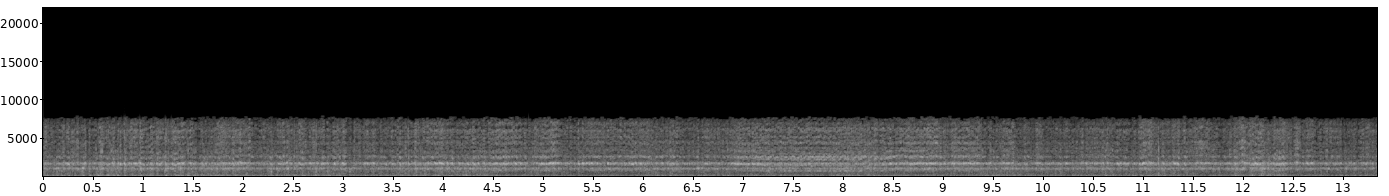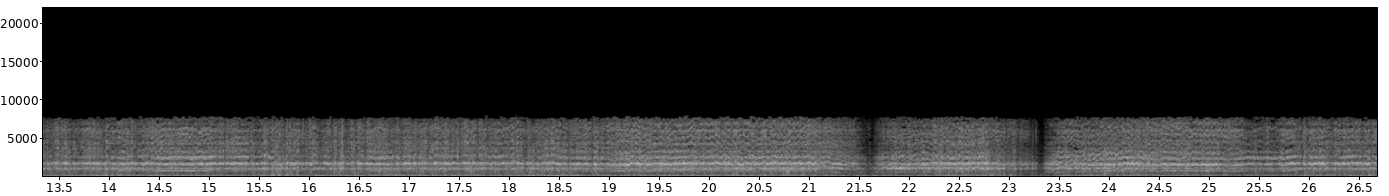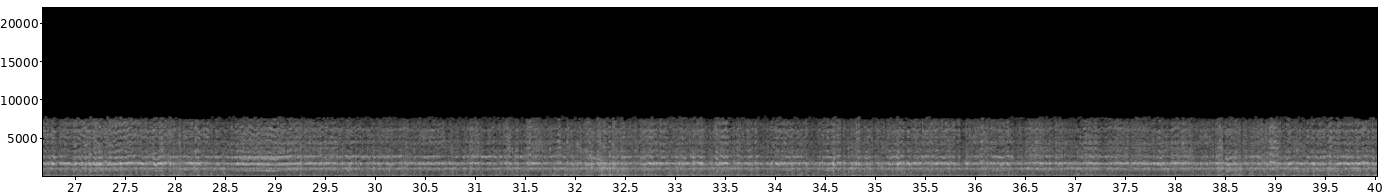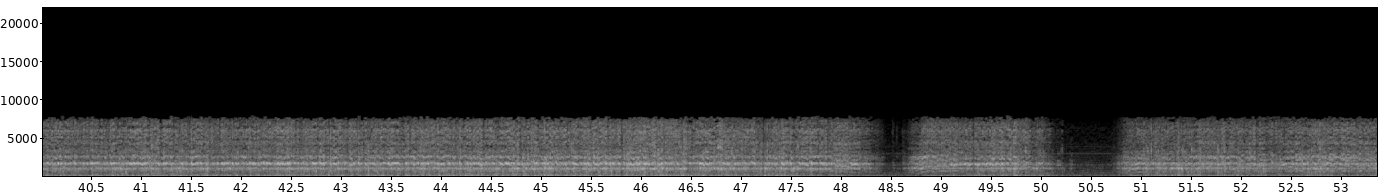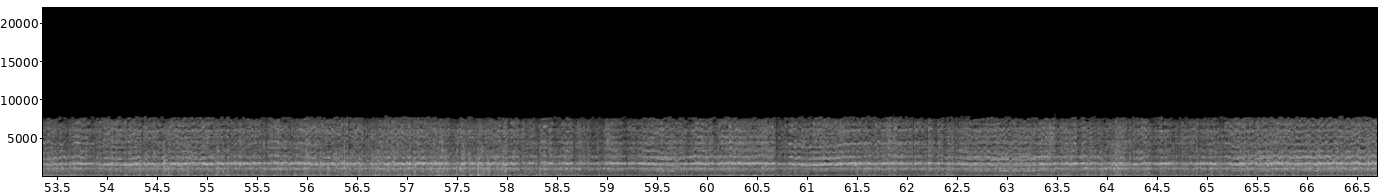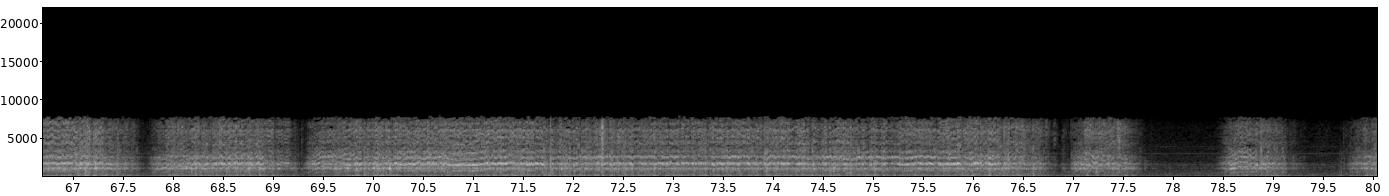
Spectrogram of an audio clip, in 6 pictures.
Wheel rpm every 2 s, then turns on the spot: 220, 230, 230, 220, 230, 230, 230, 230, 230, 210, 150, 120, 190, 230, 230, 230, 240, 230, 240, 230, 230, 230, 230, 220, 130, 100, 200, 220, 220, 230, 230, 220, 220, 160, 120, 200, 230, 220, 90, 30.
none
